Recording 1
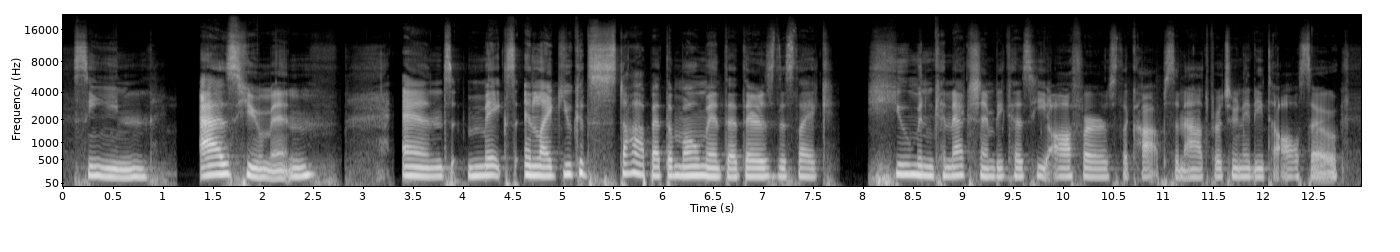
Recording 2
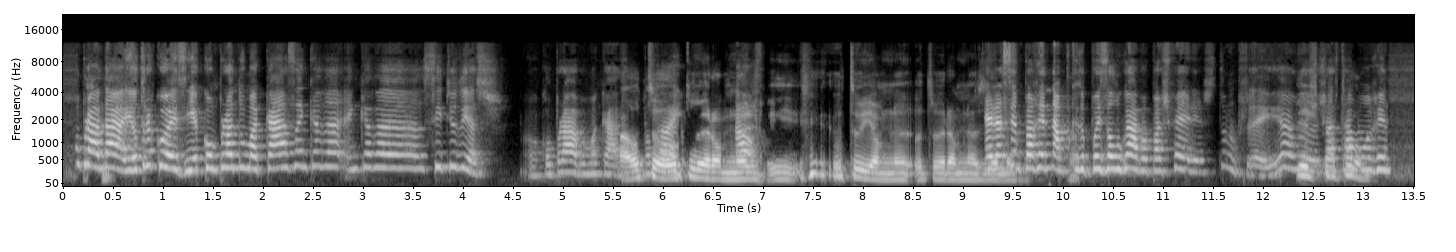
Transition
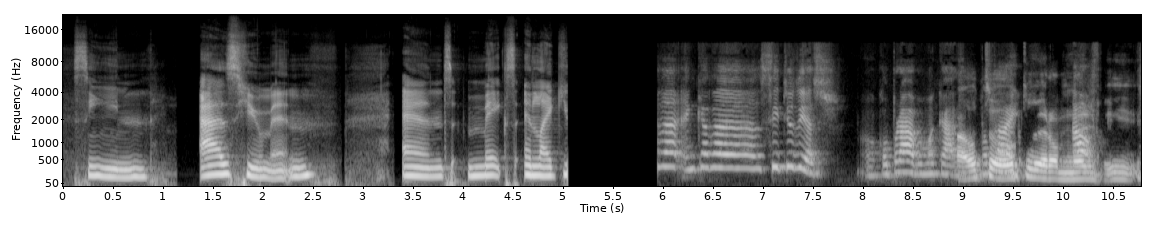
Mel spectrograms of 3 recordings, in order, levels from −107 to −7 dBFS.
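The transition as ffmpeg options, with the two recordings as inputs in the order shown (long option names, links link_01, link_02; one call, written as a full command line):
ffmpeg -i cue0.wav -i cue1.wav -filter_complex "[0:a]apad=whole_dur=10.78,atrim=end=10.78,asplit=2[link_01][link_02];[link_01]atrim=end=5.04,asetpts=PTS-STARTPTS,afade=type=out:start_time=5.036:duration=0.004:curve=hsin[link_03];[link_02]atrim=start=5.04:end=5.94,asetpts=PTS-STARTPTS,volume=0[link_04];[1:a]atrim=start=2.57:end=7.41,asetpts=PTS-STARTPTS,afade=type=in:duration=0.004:curve=hsin[link_05];[link_03][link_04][link_05]concat=n=3:v=0:a=1" out.wav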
